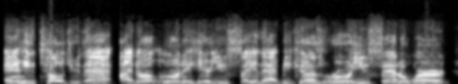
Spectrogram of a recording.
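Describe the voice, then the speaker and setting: A man hosts a casual talk show in a high, bright voice. His delivery is emphatic and colloquial. The sound is dry but dull and lo-fi, like stream audio. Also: flat delivery, moderate pace, dry recording.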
